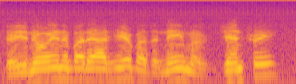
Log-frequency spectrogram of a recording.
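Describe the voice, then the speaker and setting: An actor playing a courteous, determined young hero in a 1930s western film, straightforward in manner. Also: male voice, mid-range voice, rapid-fire, lightly acted. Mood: polite, resolute. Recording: noisy old 1930s film soundtrack.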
